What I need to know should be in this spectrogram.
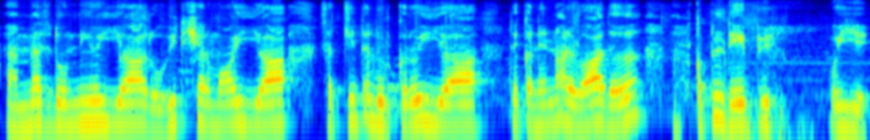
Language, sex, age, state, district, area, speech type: Dogri, male, 18-30, Jammu and Kashmir, Samba, rural, spontaneous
